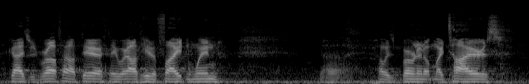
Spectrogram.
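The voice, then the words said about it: Out of breath. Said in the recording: “I'm out of breath, actually.”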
